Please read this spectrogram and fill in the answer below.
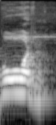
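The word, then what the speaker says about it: borne: ते नाल हो है बोर्न ई साइलेंट हो है बट ईदा मतलब होता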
